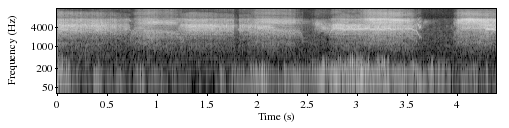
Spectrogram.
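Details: Myna chicks beg while adults arrive with white pellets of food. Continuous harsh, wheezy screeching comes in surges of about one second, with short pauses between and soft low rumbling underneath.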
